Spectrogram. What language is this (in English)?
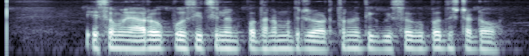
Bangla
